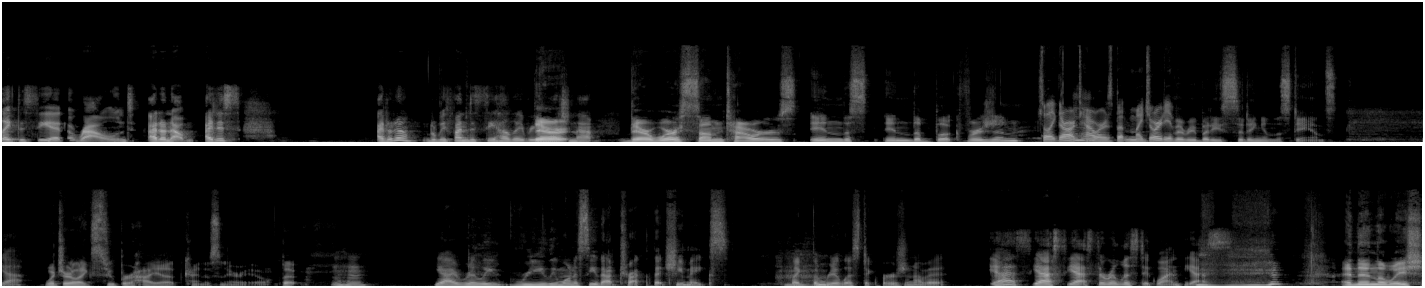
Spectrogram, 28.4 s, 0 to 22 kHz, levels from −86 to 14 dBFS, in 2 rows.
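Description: A section at the wrong speed, 10.40 to 11.72 s in this speech clip, follows "in the book version": it plays about 1.63 times too fast, raising pitch roughly ten semitones, likely from resampling to a mismatched clock.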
